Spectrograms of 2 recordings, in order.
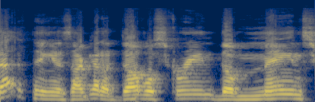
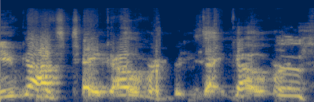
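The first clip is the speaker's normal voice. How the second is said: put-on screaming voice; 11 semitones higher than usual. Retelling a screen going blank when the show went live: retelling own screaming. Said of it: "I'm screaming at it".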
